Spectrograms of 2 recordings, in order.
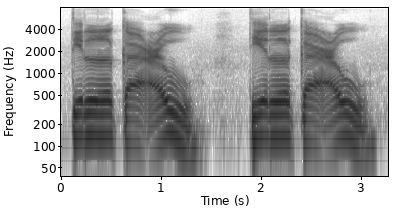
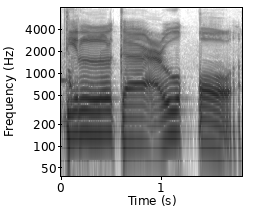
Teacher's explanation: ain makhrajnya dari tengah tenggorokan, tekan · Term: huruf ain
